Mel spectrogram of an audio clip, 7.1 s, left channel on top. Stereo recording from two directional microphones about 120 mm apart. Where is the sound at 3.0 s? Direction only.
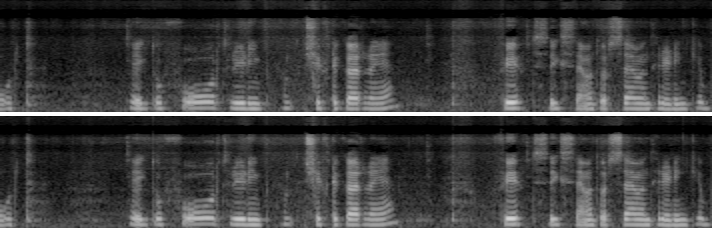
35° right (ahead or behind).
